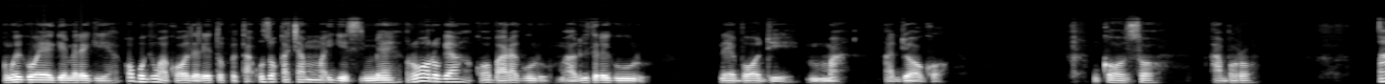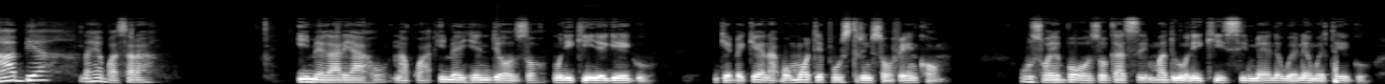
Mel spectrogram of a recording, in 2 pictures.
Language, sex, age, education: Igbo, male, 30-45, tertiary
